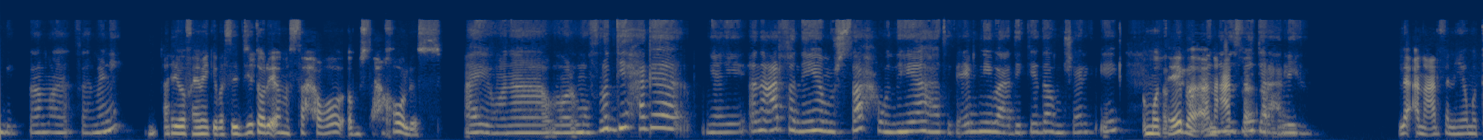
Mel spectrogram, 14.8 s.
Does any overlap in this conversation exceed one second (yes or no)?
yes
